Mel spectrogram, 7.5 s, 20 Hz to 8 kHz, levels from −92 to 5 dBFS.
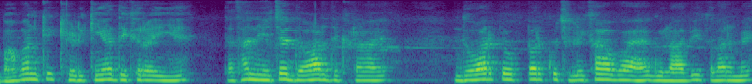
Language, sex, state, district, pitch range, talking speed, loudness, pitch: Hindi, male, Bihar, Kishanganj, 155-190 Hz, 175 wpm, -16 LUFS, 170 Hz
